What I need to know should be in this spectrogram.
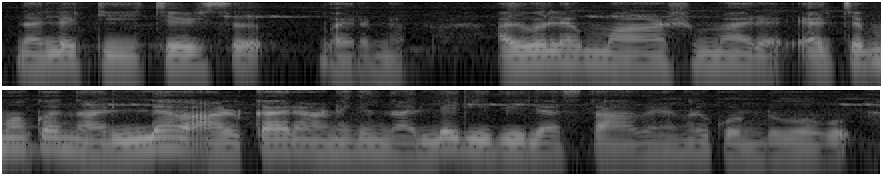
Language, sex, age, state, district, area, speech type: Malayalam, female, 60+, Kerala, Wayanad, rural, spontaneous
